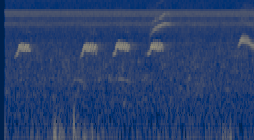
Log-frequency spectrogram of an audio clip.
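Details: A disturbed Roadside Hawk (Rupornis magnirostris) gives five short, high, slightly harsh calls, roughly one every half second to second, while a thin, steady insect-like whine runs throughout.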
